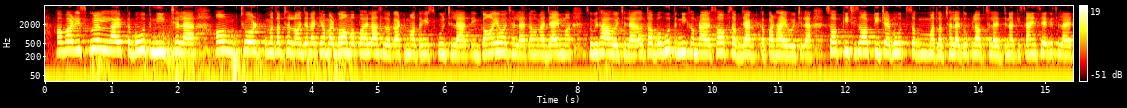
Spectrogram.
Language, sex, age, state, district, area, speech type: Maithili, female, 18-30, Bihar, Madhubani, rural, spontaneous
